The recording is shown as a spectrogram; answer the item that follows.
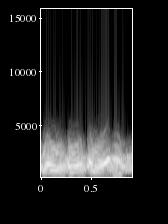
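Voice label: "rounds on target", English speech, Wingman; DCS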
